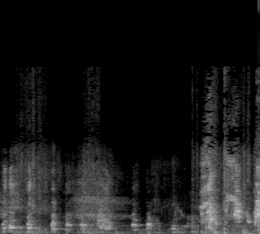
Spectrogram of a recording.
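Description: Chickens and small chicks clucking and cheeping close by in a farmyard, in short bursts with brief pauses, ending in a louder flurry of clucks.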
